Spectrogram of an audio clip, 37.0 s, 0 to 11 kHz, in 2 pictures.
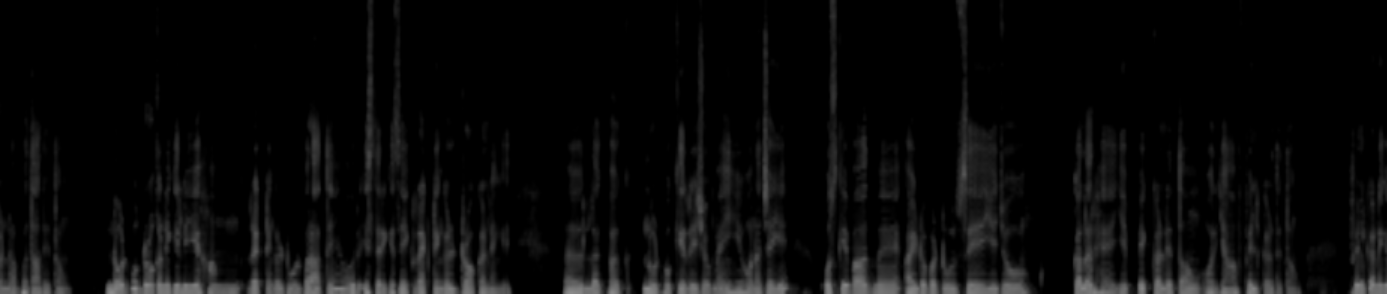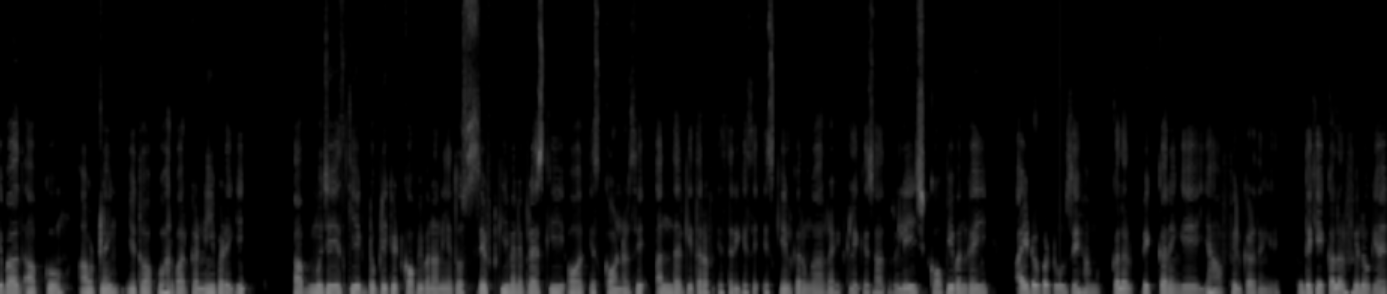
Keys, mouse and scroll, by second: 4.0 click, 12.6 scroll up 1, 14.2 click, 14.7 middle click, 15.3-16.1 scroll down 1, 16.1 click, 19.6 right click, 21.0 right click, 21.0-24.0 scroll up 1, 26.5 shift+click, 28.7 shift+right click, 32.8 click.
